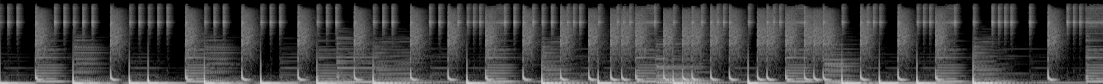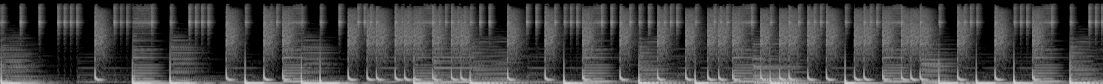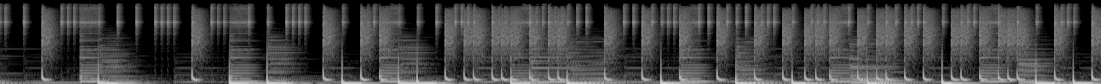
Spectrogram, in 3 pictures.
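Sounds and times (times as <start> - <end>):
hi-hats: 0.0 - 33.0
piano: 0.0 - 33.0.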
